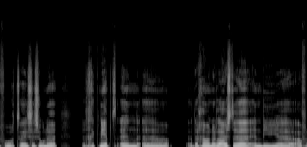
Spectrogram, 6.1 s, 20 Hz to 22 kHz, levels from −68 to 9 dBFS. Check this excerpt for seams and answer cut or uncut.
uncut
